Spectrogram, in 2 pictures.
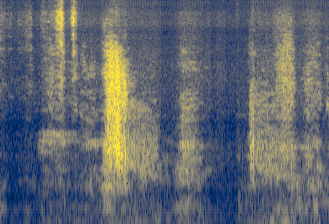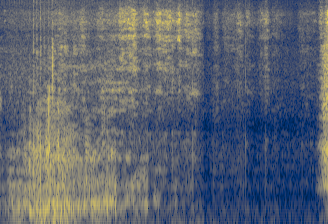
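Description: Soft, dry pure cement blocks being crushed and crumbling into powder, in several separate crunches: a sharp one about a second in, smaller ones after it, and a longer, lower crunch around four seconds in, then a pause near the end.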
